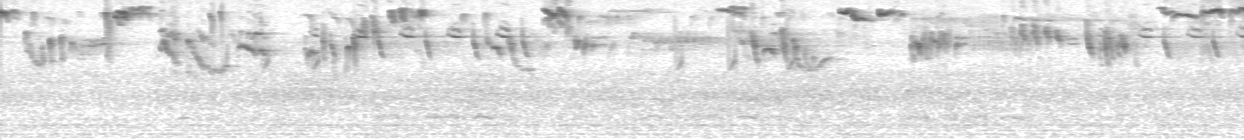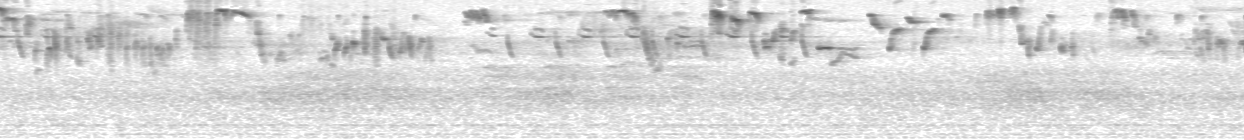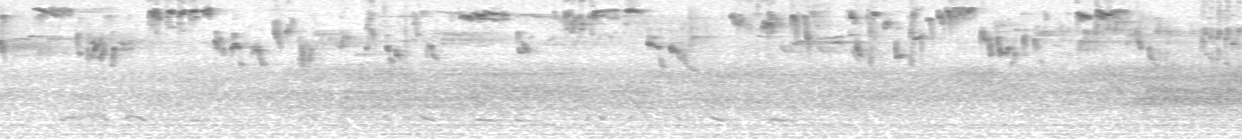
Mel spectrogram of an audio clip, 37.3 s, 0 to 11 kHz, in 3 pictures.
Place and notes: Seigy, France - Countryside in winter
Seigy, France, Winter atmosphere winter, few birds, car passes away
by F Fayard - PostProdChahut
Sound Device 633, MS Neuman KM 140-KM120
